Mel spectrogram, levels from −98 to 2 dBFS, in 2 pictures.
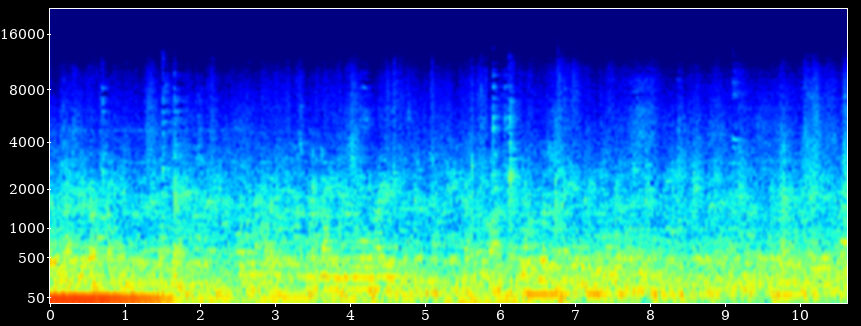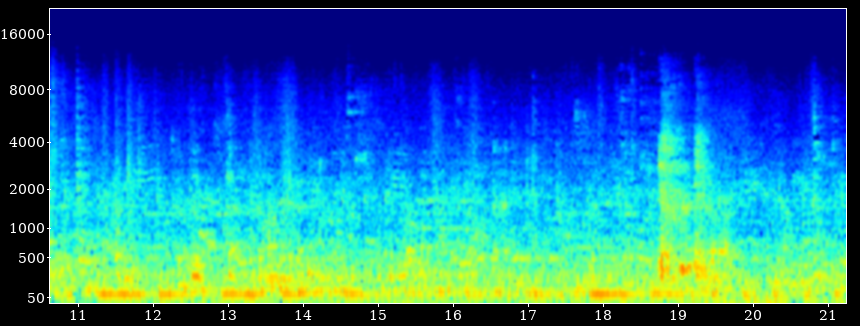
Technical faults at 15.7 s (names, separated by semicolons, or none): compressed frames skipped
